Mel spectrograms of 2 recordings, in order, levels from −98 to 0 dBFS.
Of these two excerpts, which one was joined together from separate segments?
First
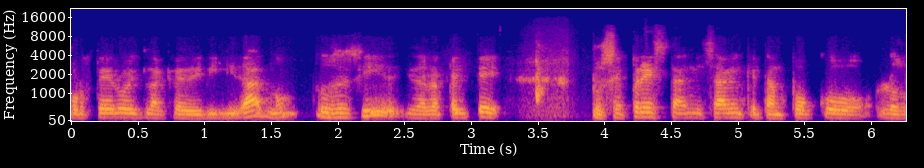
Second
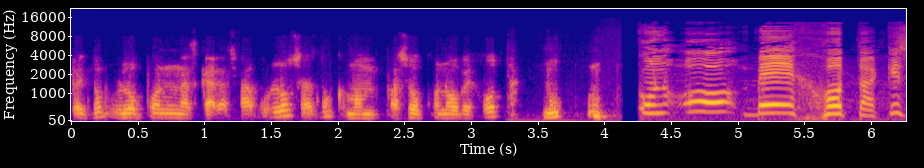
second; 1 cut; at 4.1 s

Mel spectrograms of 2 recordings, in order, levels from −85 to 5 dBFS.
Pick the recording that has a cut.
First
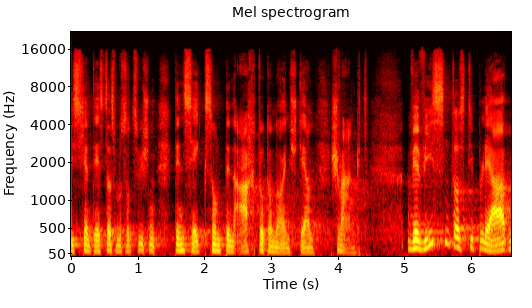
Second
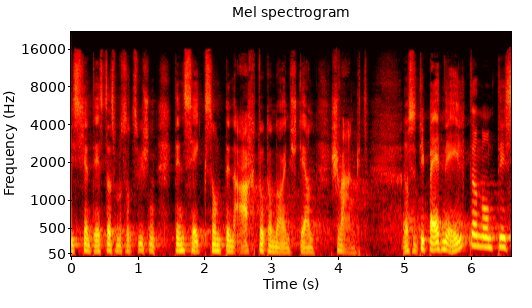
second; 1 cut; at 5.0 s

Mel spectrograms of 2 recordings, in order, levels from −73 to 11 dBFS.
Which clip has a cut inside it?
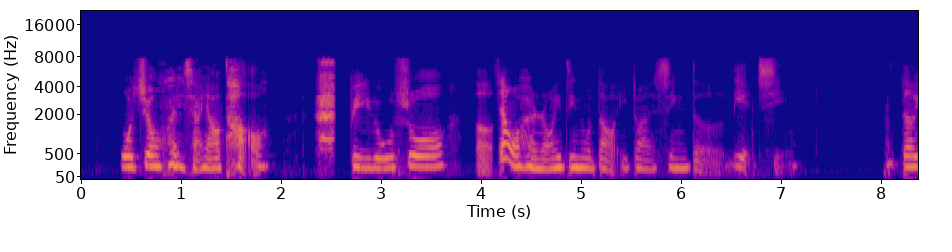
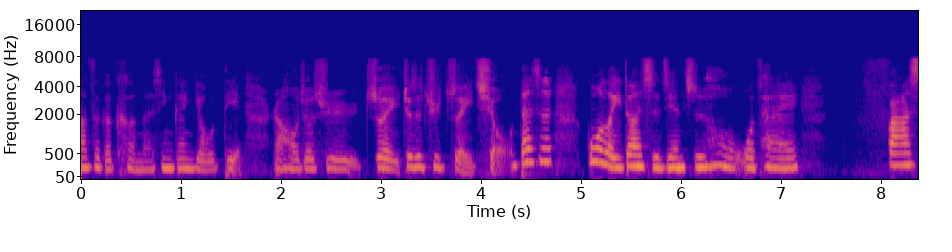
first; 2 cuts; at 2.5 s, 4.1 s

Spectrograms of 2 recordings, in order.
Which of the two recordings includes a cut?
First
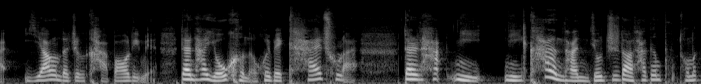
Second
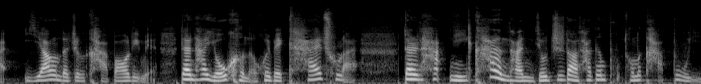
second; 1 cut; at 4.4 s

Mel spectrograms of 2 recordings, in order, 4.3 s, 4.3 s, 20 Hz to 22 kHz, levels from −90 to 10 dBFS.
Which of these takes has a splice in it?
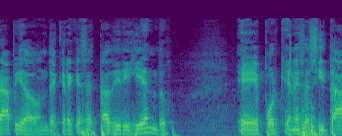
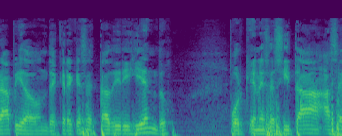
second; 1 cut; at 2.9 s

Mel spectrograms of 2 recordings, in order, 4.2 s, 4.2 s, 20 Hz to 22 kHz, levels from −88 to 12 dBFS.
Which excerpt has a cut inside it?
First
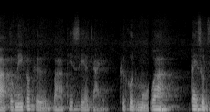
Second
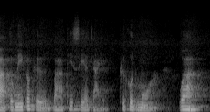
first; 1 cut; at 3.0 s

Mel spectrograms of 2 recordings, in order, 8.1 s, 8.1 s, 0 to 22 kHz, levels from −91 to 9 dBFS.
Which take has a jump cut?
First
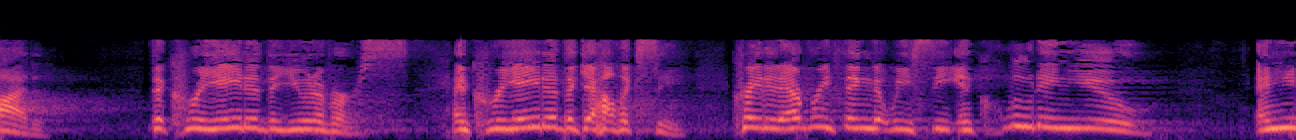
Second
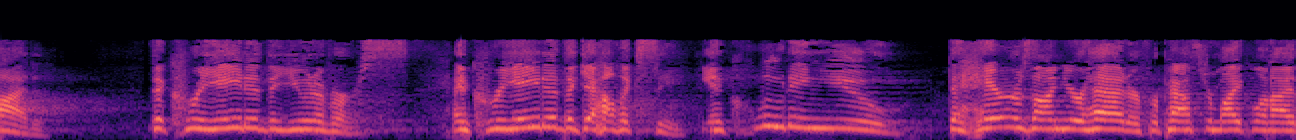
second; 2 cuts; at 4.4 s, 5.8 s

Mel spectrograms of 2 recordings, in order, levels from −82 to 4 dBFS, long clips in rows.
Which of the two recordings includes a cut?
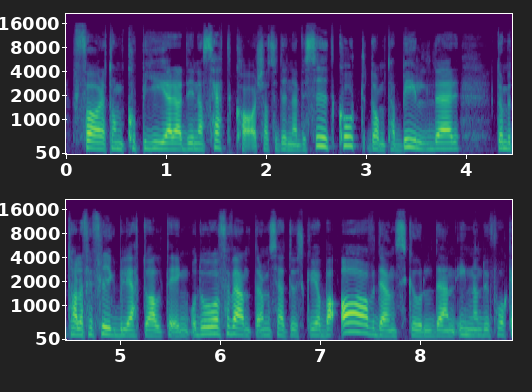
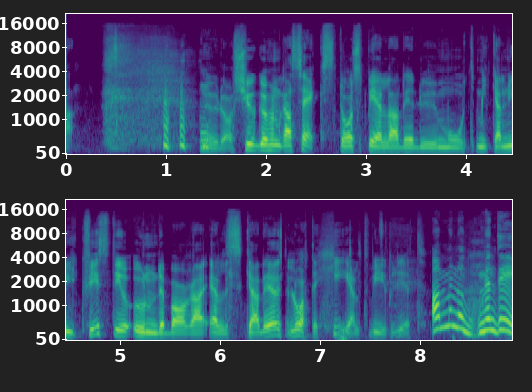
second; 2 cuts; at 1.3 s, 6.6 s

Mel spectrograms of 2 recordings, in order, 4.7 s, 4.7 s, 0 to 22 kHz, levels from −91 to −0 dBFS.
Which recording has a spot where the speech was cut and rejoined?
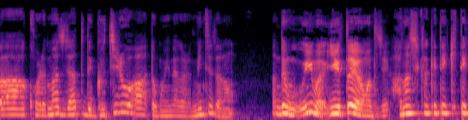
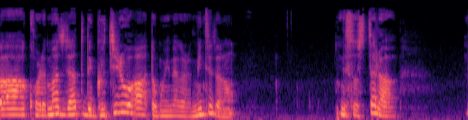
first; 1 cut; at 2.7 s

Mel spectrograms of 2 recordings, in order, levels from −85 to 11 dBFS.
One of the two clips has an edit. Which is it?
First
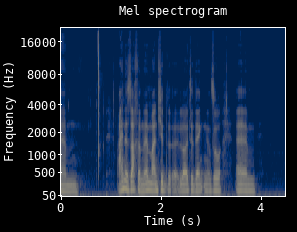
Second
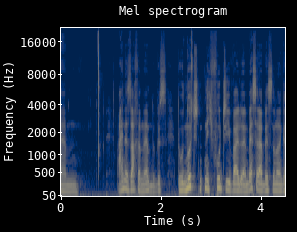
second; 2 cuts; at 1.8 s, 2.9 s

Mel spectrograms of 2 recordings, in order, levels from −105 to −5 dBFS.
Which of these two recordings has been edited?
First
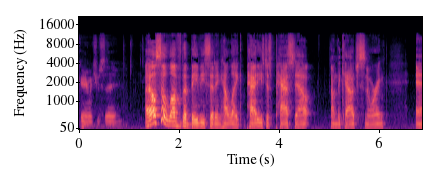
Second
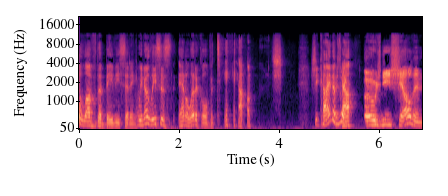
second; 1 cut; at 1.1 s

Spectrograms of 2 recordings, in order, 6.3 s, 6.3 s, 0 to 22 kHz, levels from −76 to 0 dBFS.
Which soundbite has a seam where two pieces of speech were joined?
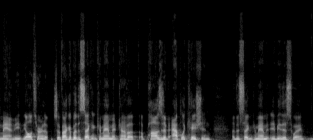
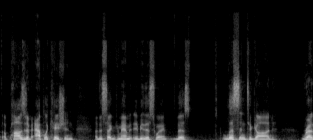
first; 1 cut; at 0.9 s

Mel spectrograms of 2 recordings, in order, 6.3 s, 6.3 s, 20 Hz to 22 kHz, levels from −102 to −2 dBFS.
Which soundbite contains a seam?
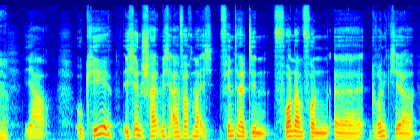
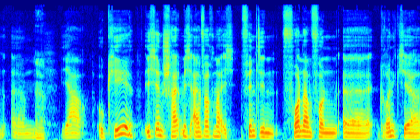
second; 2 cuts; at 1.4 s, 3.9 s

